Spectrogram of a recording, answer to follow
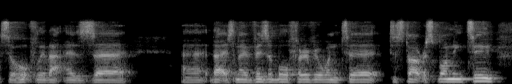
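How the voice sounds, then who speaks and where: At a fairly quick pace, a man talks in a medium pitch. His intonation is monotone and flat. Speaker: webinar host, account manager. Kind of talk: webinar introduction. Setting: online webinar. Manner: halting, many repetitions and fillers.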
